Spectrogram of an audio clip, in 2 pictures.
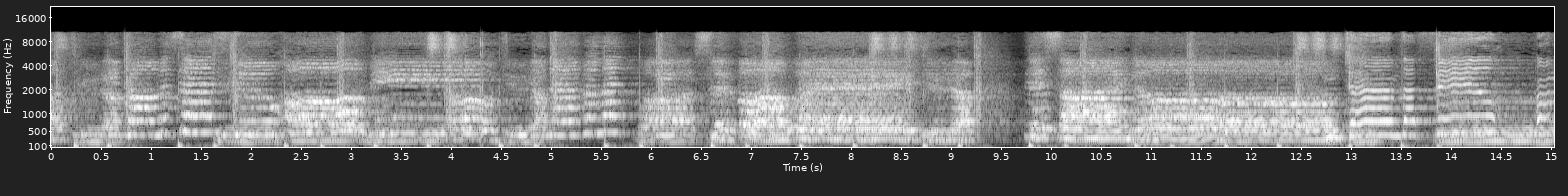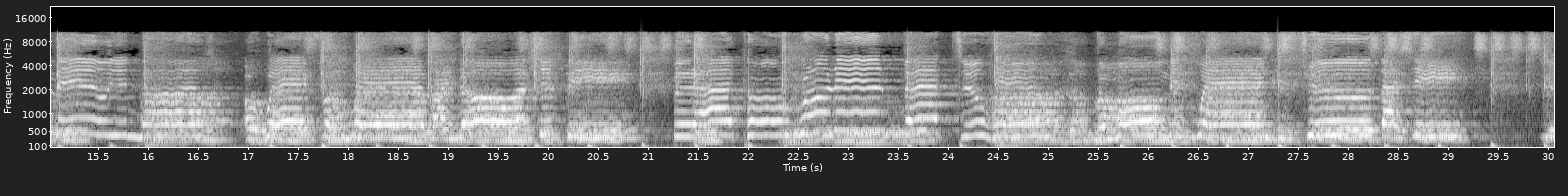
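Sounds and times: choir singing unaccompanied: 0.0 - 30.0.

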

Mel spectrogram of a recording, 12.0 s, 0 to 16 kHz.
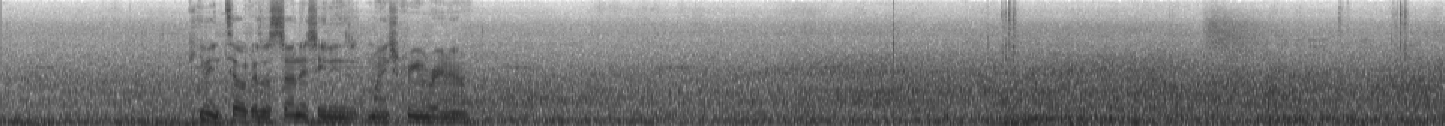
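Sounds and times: road traffic rumble: 0.0 - 12.0
hiss: 10.0 - 10.8.

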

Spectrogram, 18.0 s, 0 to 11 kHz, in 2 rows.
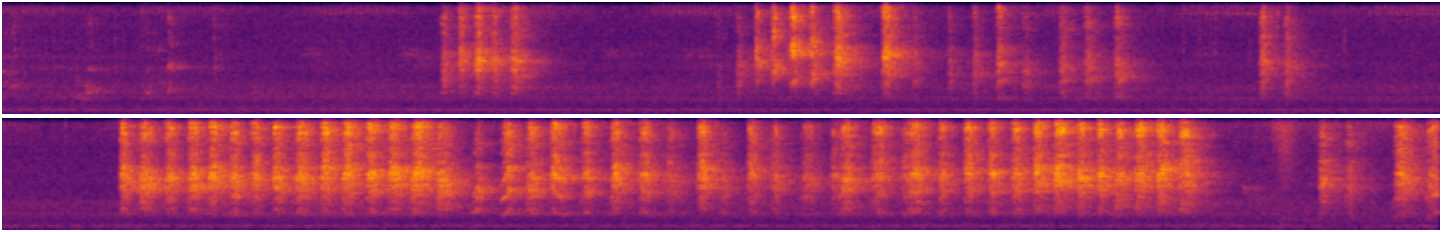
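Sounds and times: steady low hum: 0.0 - 17.9
budgerigar rasping calls: 9.7 - 16.6.

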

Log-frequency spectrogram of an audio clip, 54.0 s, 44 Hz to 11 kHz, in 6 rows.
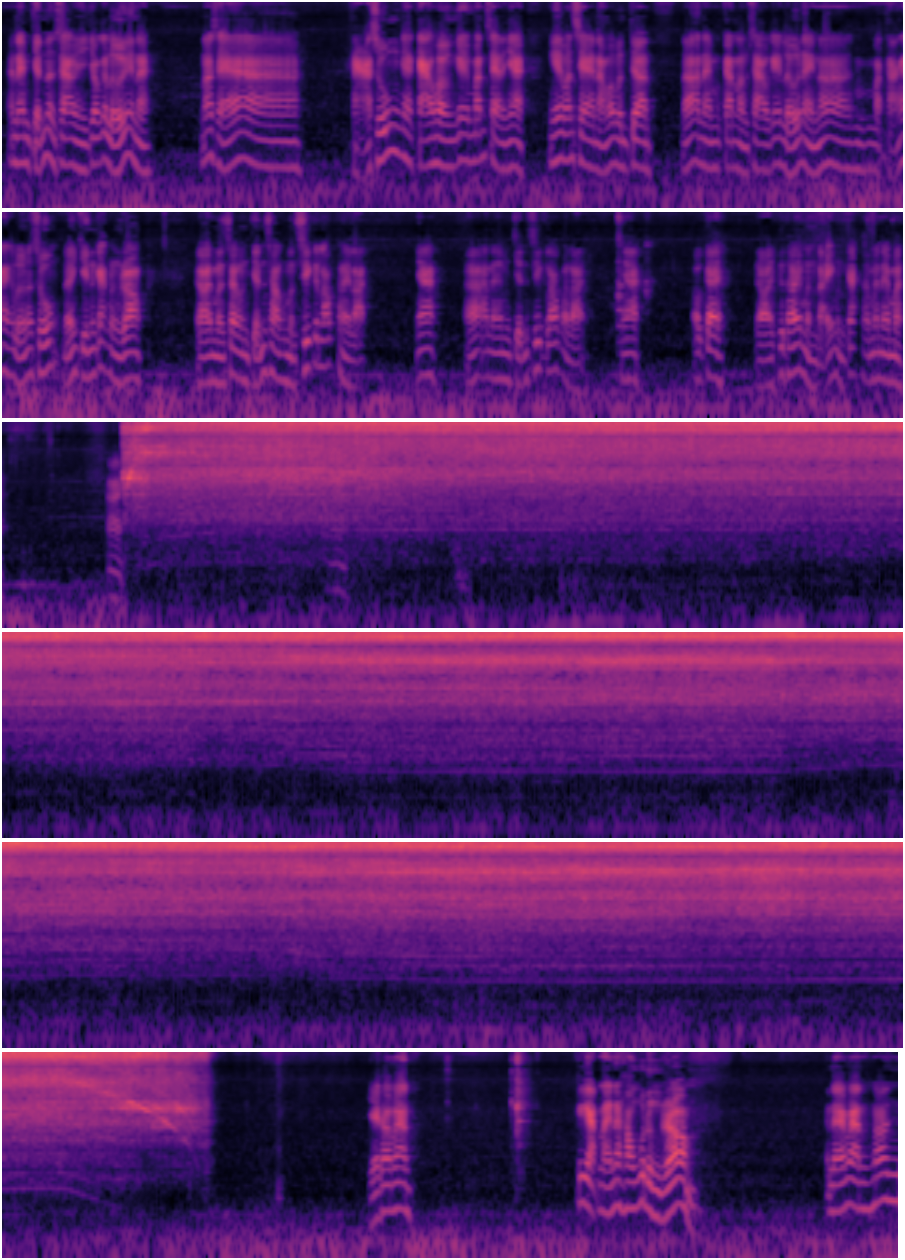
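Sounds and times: grinder winding down whine: 19.2 - 32.6, 40.0 - 47.2
angle grinder cutting tile joint: 19.2 - 47.2.

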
